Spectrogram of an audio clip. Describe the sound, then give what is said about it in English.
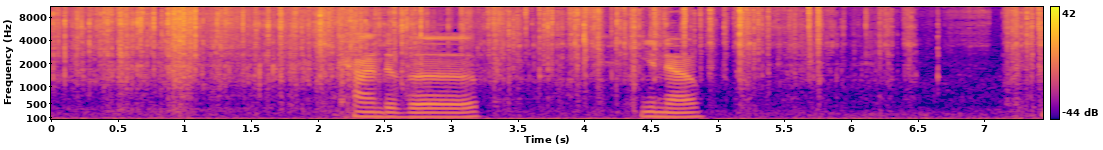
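Crinkly fish paper wrapping of a deluxe fish sandwich rustles and crackles continuously as it is unwrapped, with a person speaking briefly twice over the noise. “Now we unwrap this bad boy, and we got a little bit of lettuce coming out.”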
